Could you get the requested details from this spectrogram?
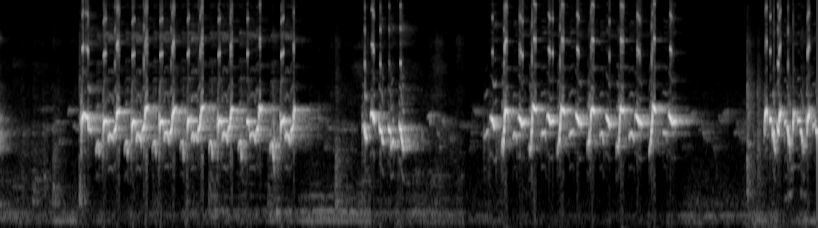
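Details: Yellow-vented bulbul in a fighting, agitated song, a long rolling ropel used as a lure: four bursts of fast bubbling, warbled notes, with pauses between them and a faint low hum beneath.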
